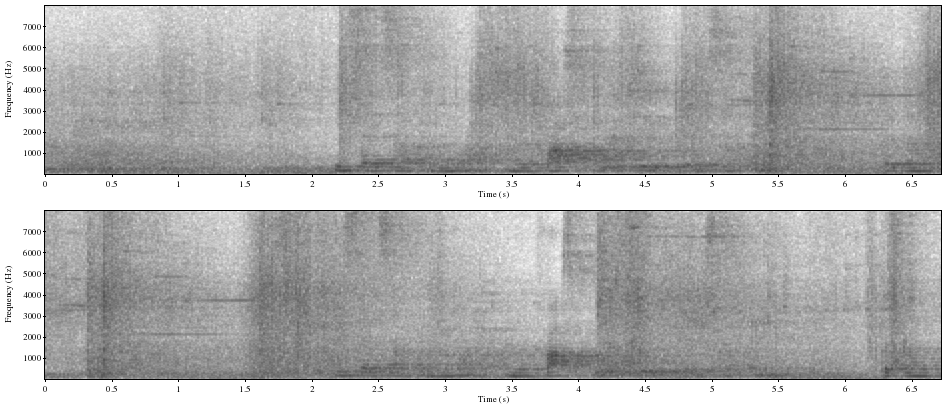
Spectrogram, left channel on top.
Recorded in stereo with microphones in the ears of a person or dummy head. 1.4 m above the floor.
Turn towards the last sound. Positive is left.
turn(degrees=-75)  # may be behind; listen again after turning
